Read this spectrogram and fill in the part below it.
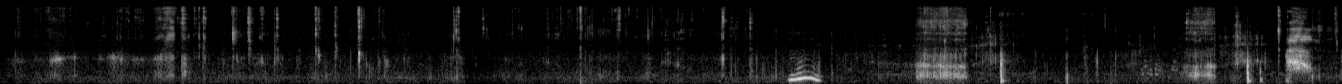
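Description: Close, wet chewing and crunching bites of spicy pork gimbap and Kyochon fried chicken in irregular bursts, with a few louder mouth sounds and faint vocal noises between them.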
